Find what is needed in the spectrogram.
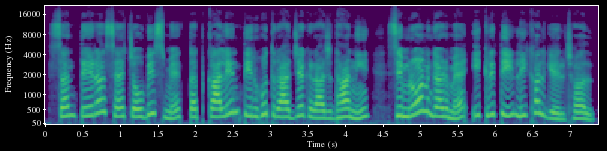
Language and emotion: Maithili, neutral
